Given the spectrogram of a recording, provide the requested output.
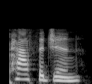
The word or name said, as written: pathogen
